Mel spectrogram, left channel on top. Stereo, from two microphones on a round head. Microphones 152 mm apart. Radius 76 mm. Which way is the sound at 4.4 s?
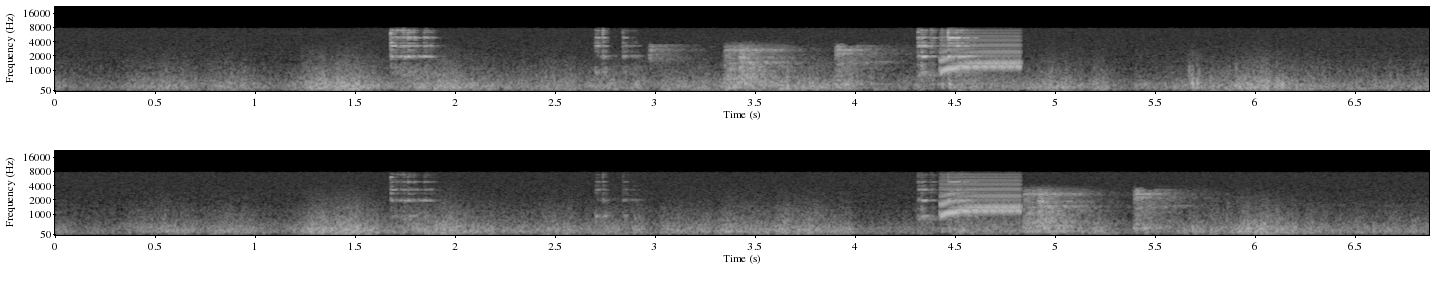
5° right (ahead or behind).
